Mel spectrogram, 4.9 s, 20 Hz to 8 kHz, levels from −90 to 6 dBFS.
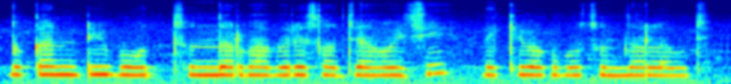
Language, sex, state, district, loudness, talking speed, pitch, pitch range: Odia, female, Odisha, Khordha, -16 LUFS, 150 wpm, 245 Hz, 240-250 Hz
